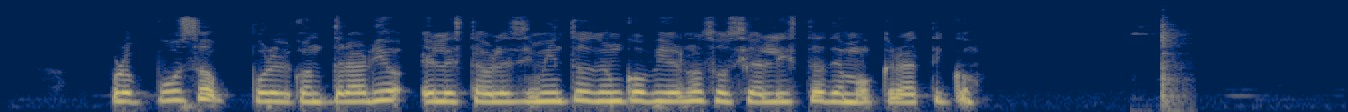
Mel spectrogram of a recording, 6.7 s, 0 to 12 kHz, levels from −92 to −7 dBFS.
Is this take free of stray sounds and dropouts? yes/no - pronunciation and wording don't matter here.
no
